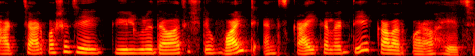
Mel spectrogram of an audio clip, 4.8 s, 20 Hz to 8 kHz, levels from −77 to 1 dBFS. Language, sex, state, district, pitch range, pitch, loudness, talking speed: Bengali, female, West Bengal, Jalpaiguri, 170-200 Hz, 190 Hz, -28 LUFS, 200 wpm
